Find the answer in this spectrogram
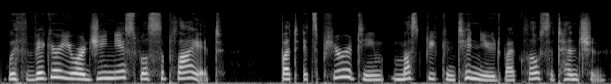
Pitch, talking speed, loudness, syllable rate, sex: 250 Hz, 155 wpm, -18 LUFS, 5.2 syllables/s, female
